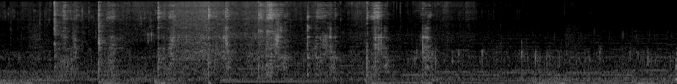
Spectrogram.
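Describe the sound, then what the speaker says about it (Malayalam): Hot tempering is poured into a coconut mackerel (aila) curry and sizzles in bursts, with spoon and pan clatter and bubbling close by. No one speaks. "നമുക്ക് ഈ താളിപ്പൊന്ന് ഒഴിച്ചു കൊടുക്കാം"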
